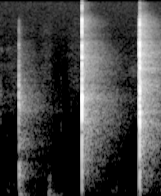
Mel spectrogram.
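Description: Three sharp, bright hand claps land at an even, unhurried pace, a deliberate slow clap given in a park for a suggestion about hiring an architect, with brief gaps of quiet between each smack and no talking.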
